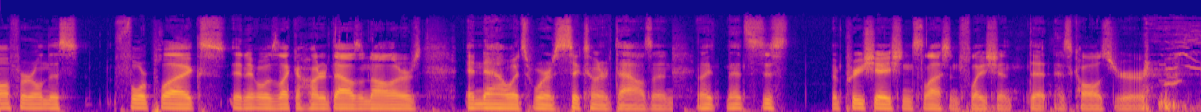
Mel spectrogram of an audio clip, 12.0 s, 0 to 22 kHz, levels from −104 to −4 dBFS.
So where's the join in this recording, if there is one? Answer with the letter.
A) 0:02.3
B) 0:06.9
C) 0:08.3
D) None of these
B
